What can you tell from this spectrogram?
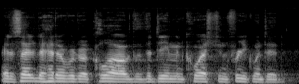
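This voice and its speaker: A young man doing a deadpan noir private-eye narrator. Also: medium pitch, fast talker, close to an everyday voice. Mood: world-weary. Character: world-weary male private eye narrating. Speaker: voice-over narrator. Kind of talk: hardboiled film noir narration parody. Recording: long reverb with loud music.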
